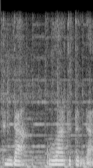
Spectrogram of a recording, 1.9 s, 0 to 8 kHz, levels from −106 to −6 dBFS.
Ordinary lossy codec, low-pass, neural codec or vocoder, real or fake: none; 7.2 kHz; none; real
